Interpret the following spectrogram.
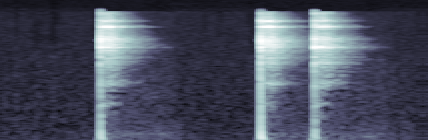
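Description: A metal spoon and fork clinked together, tapping out a rhythm: one clink about half a second in, then two quick clinks near the end.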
